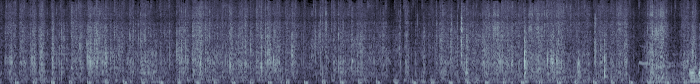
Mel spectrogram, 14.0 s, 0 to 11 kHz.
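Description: Inflated Qualatex 260Q chrome latex twisting balloons being pinched, twisted and pressed together by hand: a steady run of latex squeaks, rubbing and crackles, with a few short squeals near the end.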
